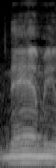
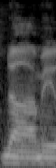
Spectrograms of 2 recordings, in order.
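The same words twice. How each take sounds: First: The first vowel sounds like in mammy. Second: The first vowel sounds like in mommy. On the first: Some places say it this way. "places they they pronounce it NAMI like mammy" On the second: This is how it is pronounced. "it's pronounced NAMI like mommy"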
